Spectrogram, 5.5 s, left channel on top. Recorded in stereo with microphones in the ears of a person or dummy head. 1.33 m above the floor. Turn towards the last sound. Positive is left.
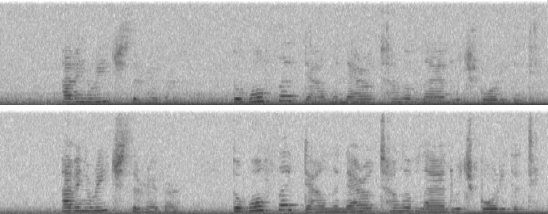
turn(degrees=-30)  # may be behind; listen again after turning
